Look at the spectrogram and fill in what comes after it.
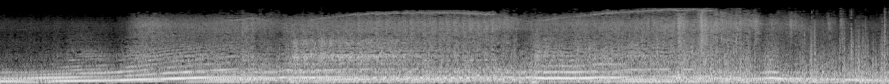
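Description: Car engine heard from inside the cabin, accelerating hard through the gears of a manual gearbox: the pitch climbs, drops at a gear change a little under three seconds in, climbs again and drops at another change a little after five seconds, then falls away near the end as the throttle comes off. A faint high whine rises along with the engine in each gear.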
